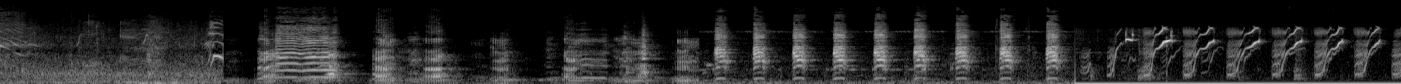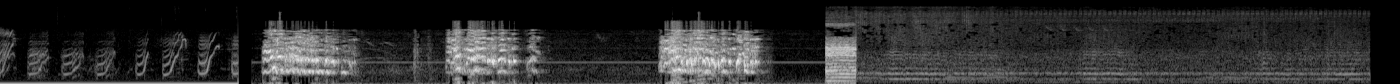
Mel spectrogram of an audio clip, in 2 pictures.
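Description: A run of farm-animal calls in quick succession: chicks peeping in a slow series of calls, then a dense run of fast falling squeaks from guinea pigs. These are followed by three loud bursts of fowl calls about two seconds apart, the loudest part, and then a quieter steady background.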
